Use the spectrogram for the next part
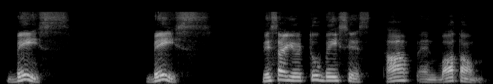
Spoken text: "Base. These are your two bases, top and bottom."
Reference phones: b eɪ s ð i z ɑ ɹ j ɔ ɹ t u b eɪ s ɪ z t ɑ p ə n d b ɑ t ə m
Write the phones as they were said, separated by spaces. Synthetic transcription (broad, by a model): b eɪ s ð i s ɑ ɹ j ɔ ɹ t u b eɪ s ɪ s t ɑ p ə n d b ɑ t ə m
